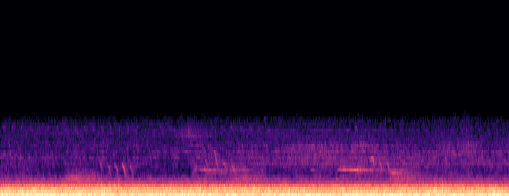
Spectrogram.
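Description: Steady low outdoor rumble, with a few short, high bird chirps every couple of seconds.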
